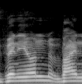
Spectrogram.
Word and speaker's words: Vine: Vine? Oh no, how did you pronounce Jeremy it? Vine, yes.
